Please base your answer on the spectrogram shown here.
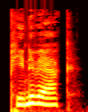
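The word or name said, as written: pindeværk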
